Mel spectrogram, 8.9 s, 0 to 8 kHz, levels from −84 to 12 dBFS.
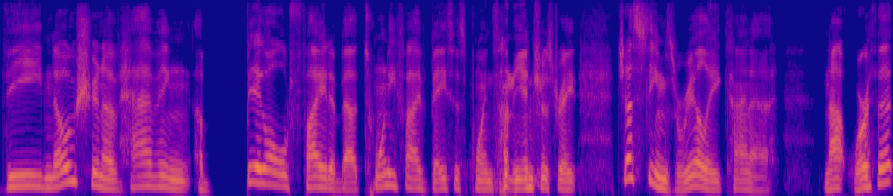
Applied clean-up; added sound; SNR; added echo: none; none; none; none.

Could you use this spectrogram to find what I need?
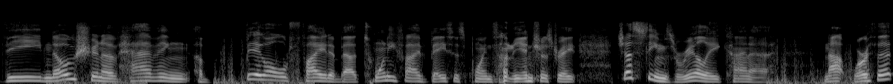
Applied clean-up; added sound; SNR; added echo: none; Wind; 16 dB; none.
